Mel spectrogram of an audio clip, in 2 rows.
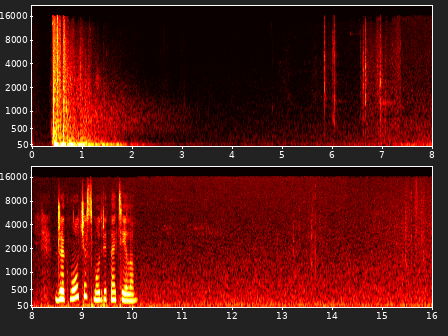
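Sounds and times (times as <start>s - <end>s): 
gunshot in a forest: 0.4s - 2.6s
faint clicks and rustles: 4.8s - 7.6s, 13.1s - 13.9s, 15.0s - 16.0s
speech: 8.4s - 10.2s.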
